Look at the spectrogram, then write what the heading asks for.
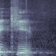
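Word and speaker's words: אהיה: le nom de lui, ça s'écrit Aleph, après il peut avoir un He, après il y a un Yud, et encore un E, ça fait Ekie.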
